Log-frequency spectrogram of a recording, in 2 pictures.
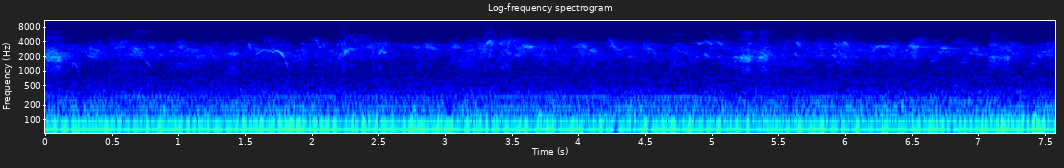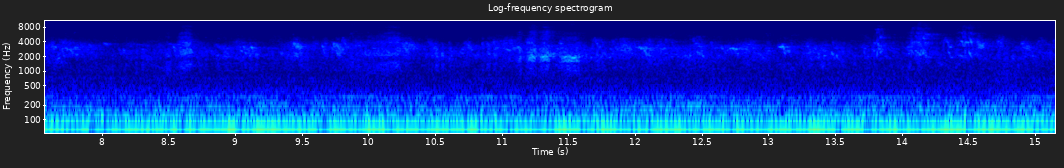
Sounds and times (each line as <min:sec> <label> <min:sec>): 0:00.0 Birdsong 0:15.1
